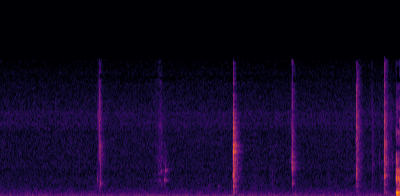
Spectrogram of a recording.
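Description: Wet mouth clicks and lip smacks from tasting a hard lollipop: about six short, sharp clicks spaced a second or so apart, one a little after halfway the loudest.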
